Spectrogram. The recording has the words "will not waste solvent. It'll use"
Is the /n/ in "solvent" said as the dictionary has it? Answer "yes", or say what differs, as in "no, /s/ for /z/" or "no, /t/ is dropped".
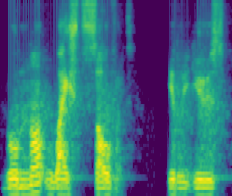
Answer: no, /n/ is dropped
